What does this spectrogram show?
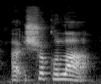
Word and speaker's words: chocolat: Chocolat. Oh, don't pronounce the T.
